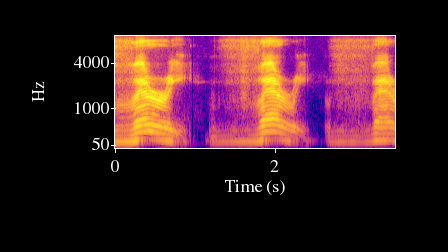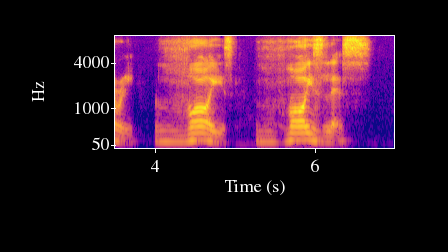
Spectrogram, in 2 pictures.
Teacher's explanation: esa V la debo alargar un poquito más y que debo hacerla labios con dientes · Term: V labiodental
